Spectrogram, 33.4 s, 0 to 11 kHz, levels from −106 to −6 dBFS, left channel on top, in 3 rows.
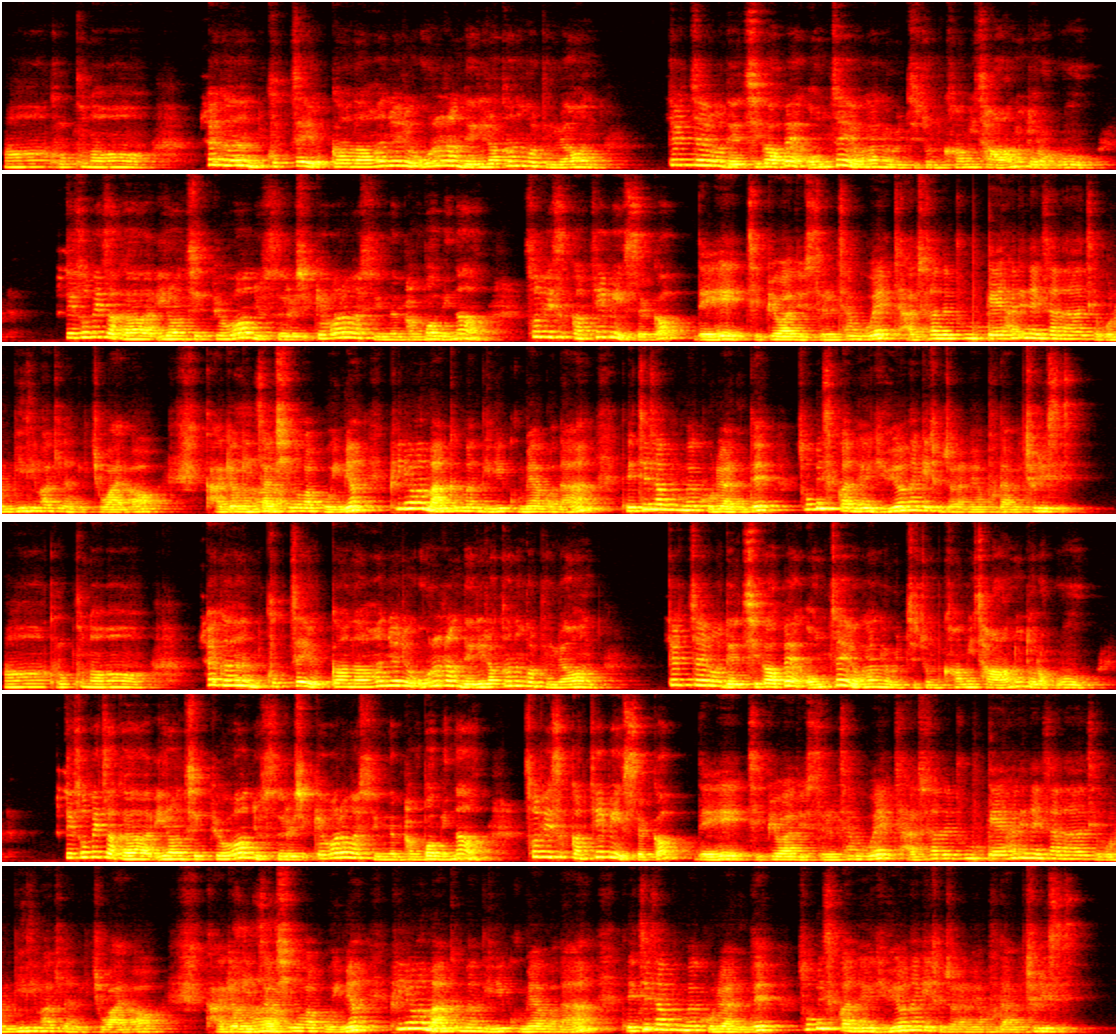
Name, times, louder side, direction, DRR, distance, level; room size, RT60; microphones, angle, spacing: voice 1, 0.0-1.7 2.0-5.9 6.7-10.8 11.8-17.8 24.6-25.1, right 2 dB, 70° right, 2 dB, 0.5 m, -24 dB
voice 2, 18.1-29.9 30.2-32.9, left 1 dB, 60° left, -1 dB, 0.7 m, -24 dB
2.3 x 2.3 x 2.6 m, 0.67 s
head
